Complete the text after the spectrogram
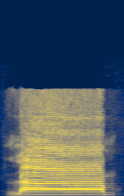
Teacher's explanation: জিব্বার আগার কিনারা উপরে মাড়ির দাঁতের গোড়ার সাথে লাগিয়ে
